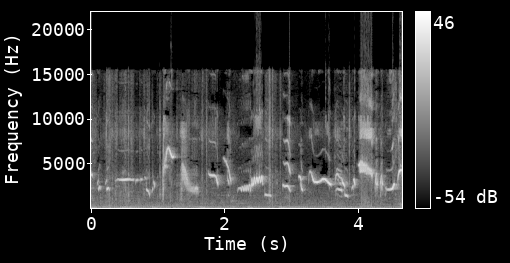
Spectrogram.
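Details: Oriental magpie-robin singing prolifically in an excited, fired-up state: loud varied whistles, rising and falling slurs and sharp squawky notes mixed rapidly, with clicks and a busy noisy background.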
